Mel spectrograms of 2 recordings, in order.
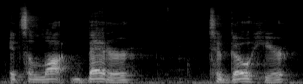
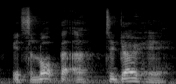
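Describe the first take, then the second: First: The R is sounded as a clear er. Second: The R is dropped, ending in uh. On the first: The speaker calls it wrong. "Instead of" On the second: The speaker calls it right. "you would say"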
